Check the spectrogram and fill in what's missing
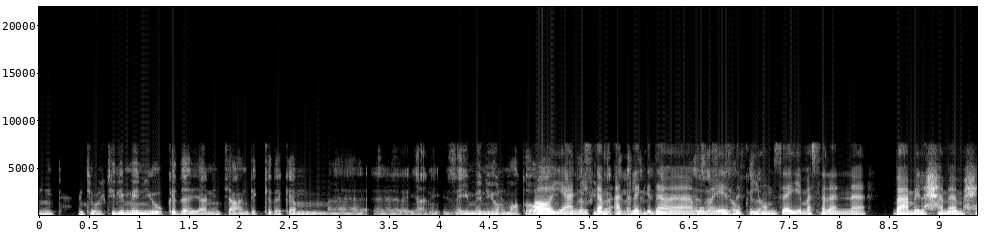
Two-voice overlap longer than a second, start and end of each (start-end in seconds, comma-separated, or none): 4.9-7.3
